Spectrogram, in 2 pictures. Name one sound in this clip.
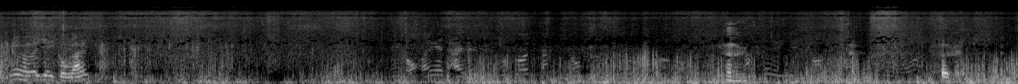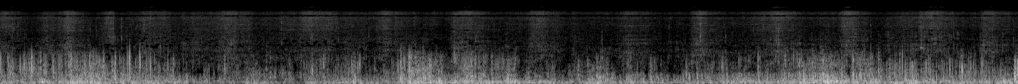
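Footsteps crunch through dry straw.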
